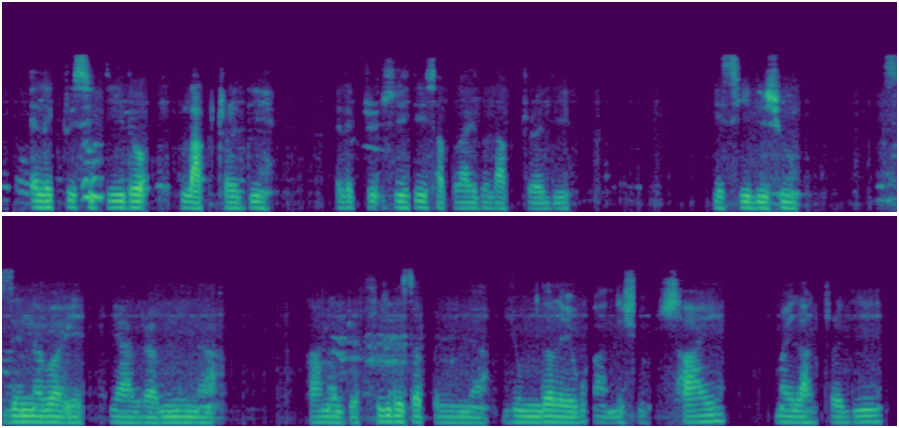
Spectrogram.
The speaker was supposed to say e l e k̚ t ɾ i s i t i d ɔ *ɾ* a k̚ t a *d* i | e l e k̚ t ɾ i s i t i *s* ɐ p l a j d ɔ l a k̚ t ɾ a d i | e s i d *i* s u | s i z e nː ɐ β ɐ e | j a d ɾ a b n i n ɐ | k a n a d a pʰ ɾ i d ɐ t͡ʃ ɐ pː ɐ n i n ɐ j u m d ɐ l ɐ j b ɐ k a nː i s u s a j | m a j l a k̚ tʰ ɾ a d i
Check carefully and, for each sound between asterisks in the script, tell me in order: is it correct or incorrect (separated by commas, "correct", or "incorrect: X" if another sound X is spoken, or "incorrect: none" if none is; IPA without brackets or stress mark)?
incorrect: l, correct, correct, correct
